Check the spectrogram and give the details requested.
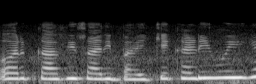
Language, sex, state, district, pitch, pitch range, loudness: Hindi, female, Haryana, Charkhi Dadri, 270 Hz, 250-285 Hz, -11 LUFS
